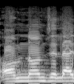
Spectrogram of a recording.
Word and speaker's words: omnomzilla: मैं it's like eating ओम नॉम वो से ओम नॉम जिला बिल्कुल। ओम नॉम जिला जो है वो समझ ले एंड वाला गॉडजिला है, शुरू वाला जो है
